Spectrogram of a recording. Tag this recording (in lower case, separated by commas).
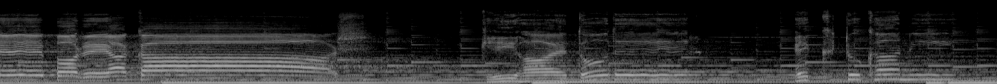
music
